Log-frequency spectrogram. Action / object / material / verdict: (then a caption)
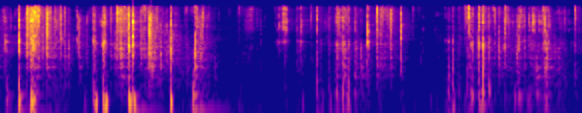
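scrape / bar of soap / soap / none. A small orange-handled knife scores and scrapes a grid into a hand-sized, solid bar of dry white soap coated in blue and gold glitter, held in the fingers. Small soap cubes crumble off onto a white surface. Crisp, bright scratching and crackling comes in dense bursts, separated by two brief pauses.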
